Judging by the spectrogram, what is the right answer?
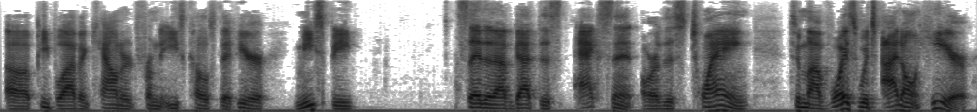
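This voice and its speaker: A man's voice: low-pitched, measured pace, pushed and bright. A man from Indiana hosting a casual interview, rambling with many fillers and restarts. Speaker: talk show host.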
